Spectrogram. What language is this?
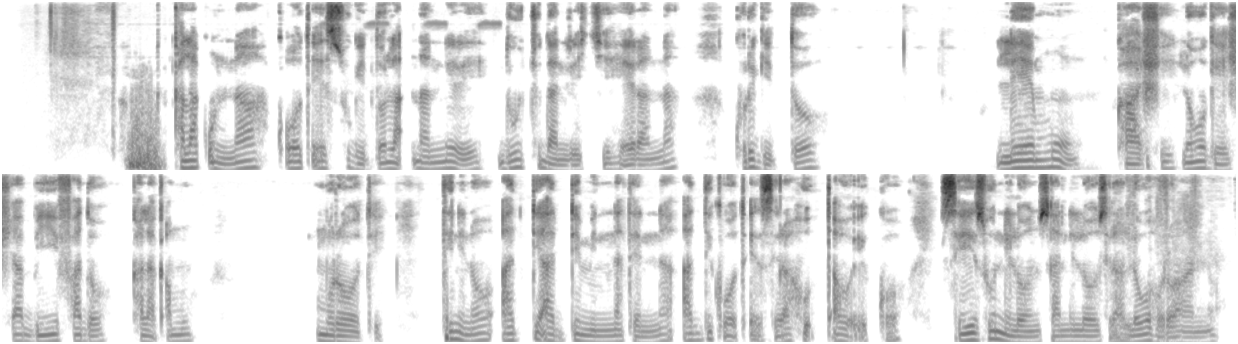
Sidamo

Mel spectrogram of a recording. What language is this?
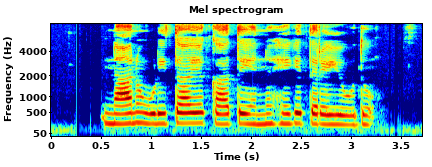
Kannada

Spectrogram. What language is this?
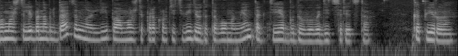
Russian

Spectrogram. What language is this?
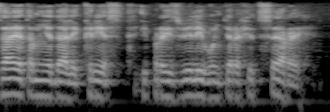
Russian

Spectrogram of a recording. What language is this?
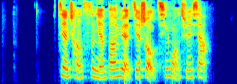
Chinese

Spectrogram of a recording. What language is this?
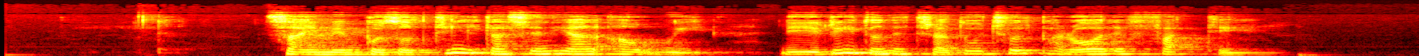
Maltese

